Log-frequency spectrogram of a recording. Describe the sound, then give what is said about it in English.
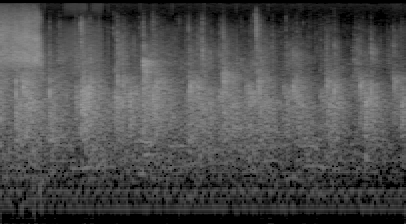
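A crowd gives a hand clap of praise to the Lord, a steady, dense wash of applause with a loose pulsing rhythm holding at an even loudness for about four seconds, and no talking over it. “Let's give the hand clap of praise to the Lord.”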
